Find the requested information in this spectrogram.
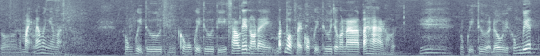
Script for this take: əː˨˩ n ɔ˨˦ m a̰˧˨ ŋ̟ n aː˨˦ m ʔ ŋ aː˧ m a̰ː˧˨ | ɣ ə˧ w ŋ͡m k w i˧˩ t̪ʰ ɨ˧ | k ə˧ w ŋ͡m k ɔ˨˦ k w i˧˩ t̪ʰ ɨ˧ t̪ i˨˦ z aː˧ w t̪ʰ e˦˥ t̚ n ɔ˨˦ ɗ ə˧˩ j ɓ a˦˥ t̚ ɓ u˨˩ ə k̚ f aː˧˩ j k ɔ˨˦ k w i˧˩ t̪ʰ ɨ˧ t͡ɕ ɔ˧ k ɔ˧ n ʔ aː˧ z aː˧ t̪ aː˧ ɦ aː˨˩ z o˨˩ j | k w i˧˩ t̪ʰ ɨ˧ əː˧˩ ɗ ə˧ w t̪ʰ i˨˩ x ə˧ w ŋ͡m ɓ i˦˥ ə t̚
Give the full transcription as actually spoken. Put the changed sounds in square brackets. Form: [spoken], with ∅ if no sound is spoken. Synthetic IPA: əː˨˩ n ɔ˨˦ m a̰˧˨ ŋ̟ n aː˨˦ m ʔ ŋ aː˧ m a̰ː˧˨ | [x] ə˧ w ŋ͡m k w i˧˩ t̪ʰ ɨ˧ | [x] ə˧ w ŋ͡m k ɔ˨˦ k w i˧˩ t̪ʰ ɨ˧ t̪ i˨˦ [s] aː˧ w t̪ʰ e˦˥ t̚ n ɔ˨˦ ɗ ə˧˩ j ɓ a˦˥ t̚ ɓ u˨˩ ə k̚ f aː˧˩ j k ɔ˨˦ k w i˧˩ t̪ʰ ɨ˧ t͡ɕ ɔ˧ k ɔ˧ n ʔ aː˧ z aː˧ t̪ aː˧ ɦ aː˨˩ z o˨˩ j | k w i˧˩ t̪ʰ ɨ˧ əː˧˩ ɗ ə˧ w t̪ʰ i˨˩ x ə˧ w ŋ͡m ɓ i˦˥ ə t̚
